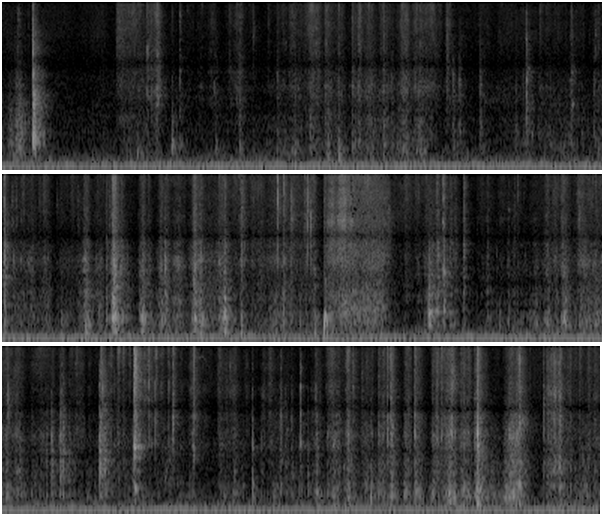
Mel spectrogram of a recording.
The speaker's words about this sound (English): Do you want me to cut off the tape?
